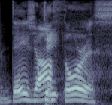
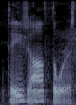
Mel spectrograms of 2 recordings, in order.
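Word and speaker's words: Dejah Thoris: But okay, you're gonna have to pronounce this for me because I'm half. Oh, Deja Thoris.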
